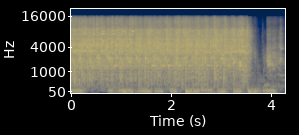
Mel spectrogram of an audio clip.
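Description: Ice rattling hard inside a stainless steel tin-on-tin cocktail shaker being shaken to chill it. The rattle is dense and steady and stops shortly before the end.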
